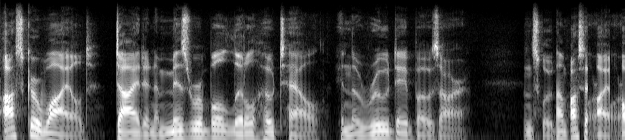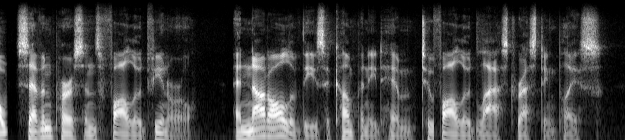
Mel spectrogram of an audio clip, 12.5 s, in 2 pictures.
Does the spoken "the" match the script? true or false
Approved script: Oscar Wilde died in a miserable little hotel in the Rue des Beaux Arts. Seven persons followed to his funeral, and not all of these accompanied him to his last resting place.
true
